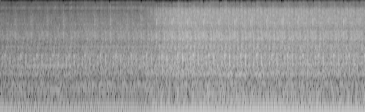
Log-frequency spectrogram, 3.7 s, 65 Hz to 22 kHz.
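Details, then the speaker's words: Citroen C3 after cylinder head rebuild with cam belt refitted, started first time: even idle with light regular top-end ticking about four a second, steady and smooth, no leaks; normal healthy idle after rebuild. "everything sounds good nothing's leaking I think we've done a good job"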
